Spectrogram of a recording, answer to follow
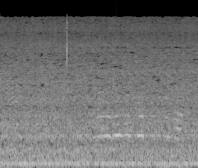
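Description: Steady hiss of heavy rain and rushing floodwater, with a brief faint call, like a distant voice, a little past halfway.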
